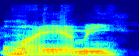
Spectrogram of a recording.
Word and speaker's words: Miami: weird yeah they do like miami it's m-i-a-m-i not in oklahoma that's miami yeah miami and i have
